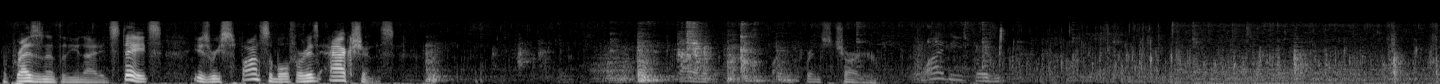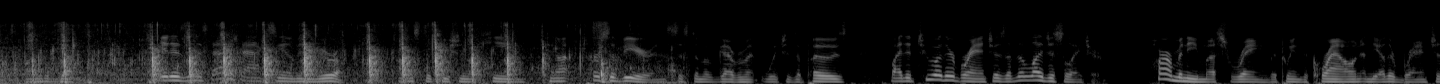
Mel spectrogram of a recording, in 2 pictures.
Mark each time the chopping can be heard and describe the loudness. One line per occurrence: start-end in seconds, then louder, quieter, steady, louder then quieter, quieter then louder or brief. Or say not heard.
13.7-20.6 louder.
